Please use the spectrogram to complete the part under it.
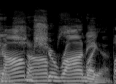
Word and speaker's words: Charania: But moving on, Lonzo Ball had his knee surgery, and Shams Charania. I can never say his name. – Shams Charania.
